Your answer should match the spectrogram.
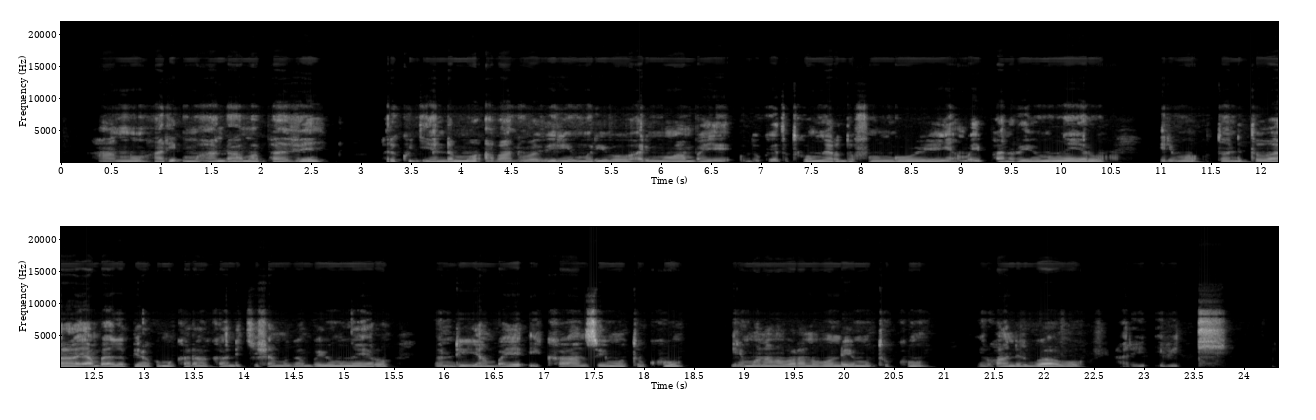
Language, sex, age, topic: Kinyarwanda, female, 25-35, education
